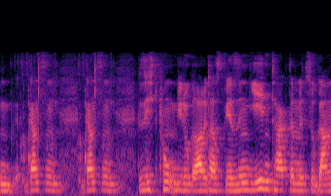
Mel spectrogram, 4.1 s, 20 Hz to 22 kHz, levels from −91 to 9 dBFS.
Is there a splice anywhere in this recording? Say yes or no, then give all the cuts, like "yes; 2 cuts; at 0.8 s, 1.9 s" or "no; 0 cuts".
yes; 2 cuts; at 1.0 s, 2.6 s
